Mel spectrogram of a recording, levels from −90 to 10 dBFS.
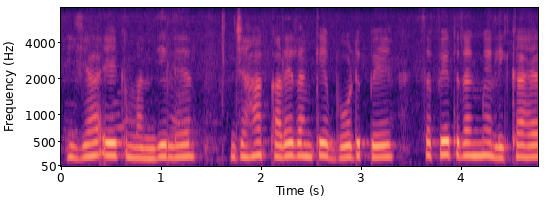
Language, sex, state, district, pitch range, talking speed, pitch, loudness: Hindi, female, Punjab, Fazilka, 210-235 Hz, 190 wpm, 220 Hz, -15 LUFS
